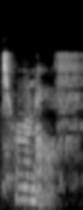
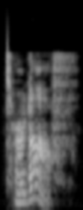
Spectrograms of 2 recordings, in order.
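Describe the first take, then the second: First: The stress is on the first word. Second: The stress is on the second word. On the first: It is used as a noun. "everything here in bold is stressed" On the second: It is used as a verb. "phrasal verbs are actually stressed on the second word"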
